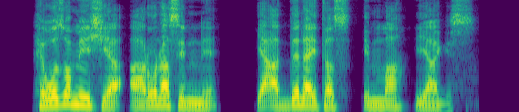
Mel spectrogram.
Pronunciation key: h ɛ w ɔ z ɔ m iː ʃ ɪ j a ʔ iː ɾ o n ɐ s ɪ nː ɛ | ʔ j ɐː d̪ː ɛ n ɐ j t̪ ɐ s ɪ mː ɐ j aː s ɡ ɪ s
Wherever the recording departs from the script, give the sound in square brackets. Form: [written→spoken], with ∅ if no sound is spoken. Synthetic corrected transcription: h ɛ w ɔ z ɔ m iː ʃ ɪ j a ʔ [iː→aː] ɾ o n ɐ s ɪ nː ɛ | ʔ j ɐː d̪ː ɛ n ɐ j t̪ ɐ s ɪ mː ɐ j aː [s→∅] ɡ ɪ s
